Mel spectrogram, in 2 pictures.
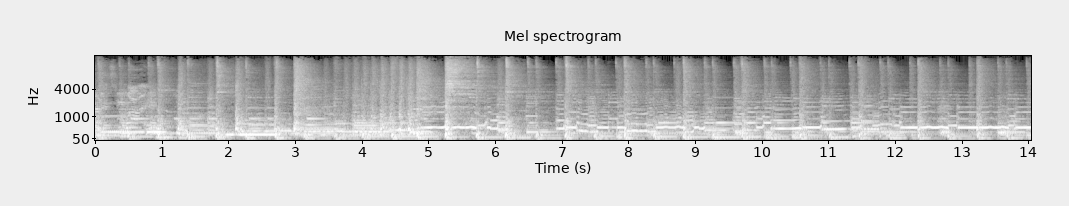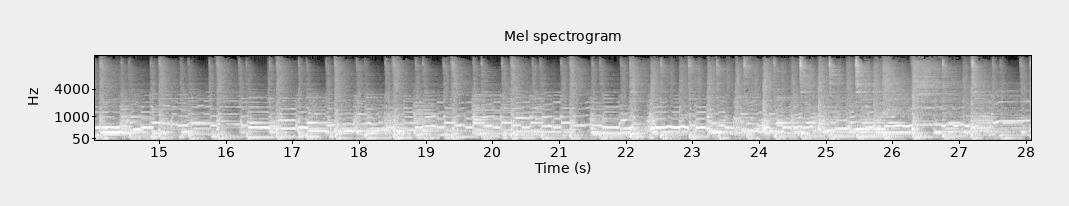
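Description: Live blues band: a semi-hollow-body electric guitar plays a lead solo over bass guitar and drum kit.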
